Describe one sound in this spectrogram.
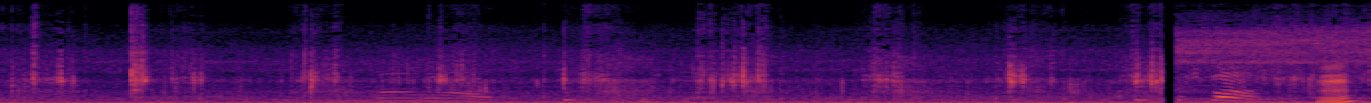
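Footsteps scuff along a paved path outdoors.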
